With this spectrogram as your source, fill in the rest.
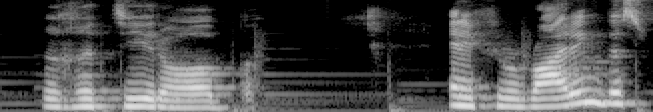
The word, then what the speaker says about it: اغتراب: And you have to remember while reading this word that this Alif is not pronounced. So you start the word with the letter ghain and you say اغتراب. اغتراب.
